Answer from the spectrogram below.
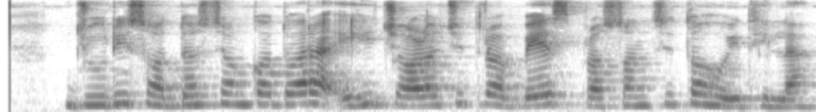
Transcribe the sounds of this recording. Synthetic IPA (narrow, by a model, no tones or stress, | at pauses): d͡ʒuɾisɔd̪ɔsjɔŋkɔd̪waɾaʔeɦit͡ʃɔɭɔt͡ʃit̪ɾɔbespɾɔsɔnsit̪ɔɦojt̪ʰila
